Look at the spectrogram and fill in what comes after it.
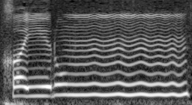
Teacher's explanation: Jadi cara bacanya idgham dimasukkan bi gunnah dengan dengungan. Jadi kita masuk sambil berdengung ya. Khairum, langsung fokus ke huruf mim yang kedua. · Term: idgham bi gunnah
